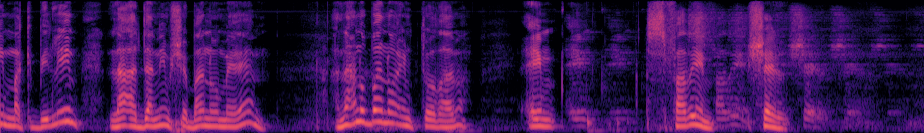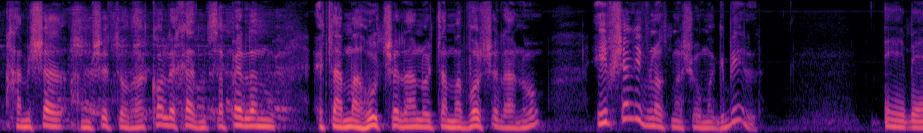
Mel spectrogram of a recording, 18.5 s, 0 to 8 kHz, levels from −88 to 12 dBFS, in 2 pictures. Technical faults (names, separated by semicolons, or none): feedback echo between two devices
